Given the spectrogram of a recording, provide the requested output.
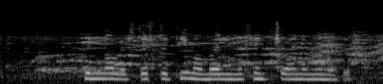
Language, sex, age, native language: Icelandic, male, 11, Icelandic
